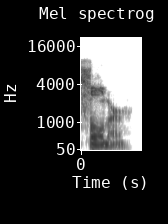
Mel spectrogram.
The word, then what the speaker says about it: Feulmer: correctly for me sure my name is Fulmer yeah the E is the E is silent there okay and you work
